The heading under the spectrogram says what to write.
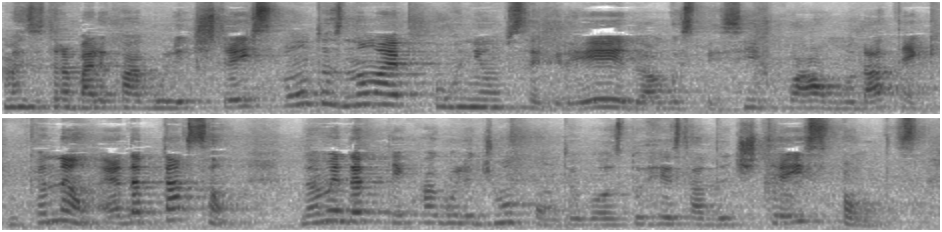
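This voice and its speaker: In a high voice, a woman races along at a very fast pace with hardly any pauses and lively intonation, amid audible room echo and noticeable background noise. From Minas Gerais, Brazil. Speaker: micropigmentation artist and instructor. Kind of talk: live-stream tutorial, answering questions.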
